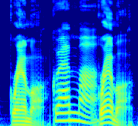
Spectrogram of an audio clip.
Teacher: when we're talking about our grandparents, we really don't pronounce the N-D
